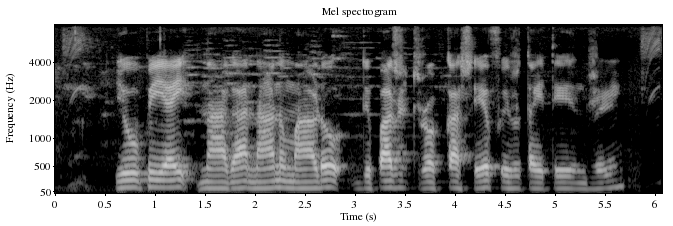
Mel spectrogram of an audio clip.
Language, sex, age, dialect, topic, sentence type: Kannada, male, 18-24, Central, banking, question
